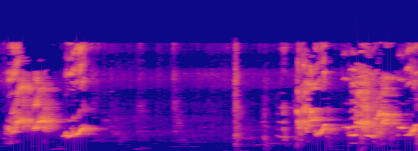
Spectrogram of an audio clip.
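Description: Rainbow lorikeet giving harsh, shrill screeches and chattering notes in bursts, with quieter clicks and twitters between.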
